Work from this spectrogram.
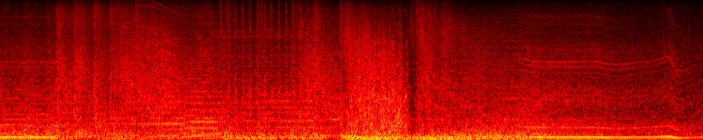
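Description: Explosives detonate in a Batman video game, a heavy booming blast bursting out midway over a rumbling game soundtrack, with lower rumble continuing afterward.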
